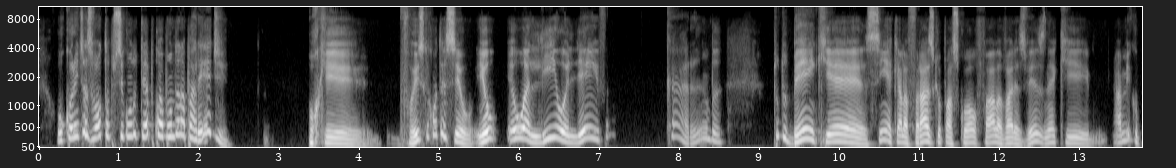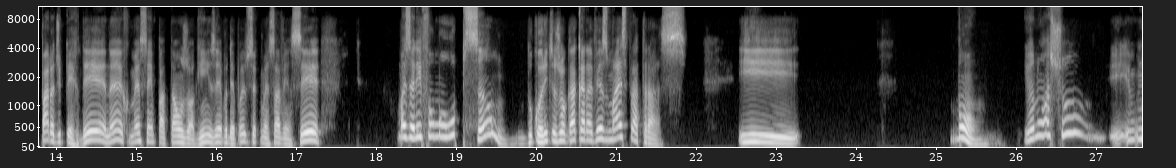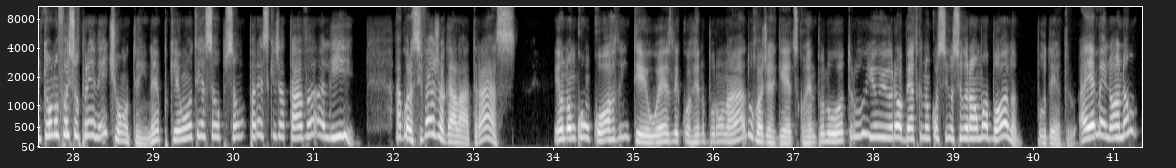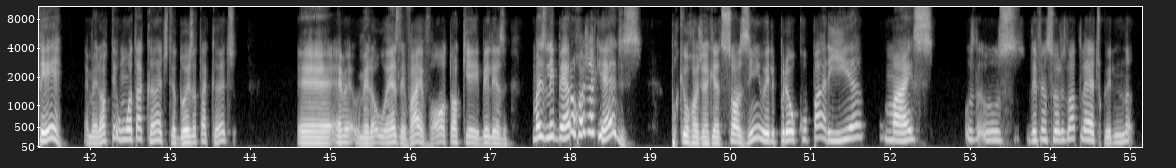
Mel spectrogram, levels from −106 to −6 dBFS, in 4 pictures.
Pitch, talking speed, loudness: 190 Hz, 180 wpm, -24 LUFS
